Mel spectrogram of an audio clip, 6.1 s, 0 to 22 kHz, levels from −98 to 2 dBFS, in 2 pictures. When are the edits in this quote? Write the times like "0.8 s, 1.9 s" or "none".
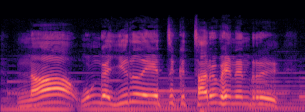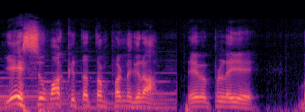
4.8 s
